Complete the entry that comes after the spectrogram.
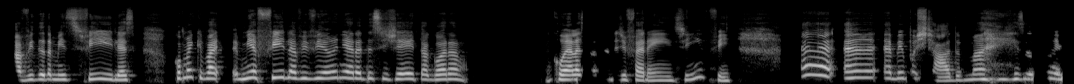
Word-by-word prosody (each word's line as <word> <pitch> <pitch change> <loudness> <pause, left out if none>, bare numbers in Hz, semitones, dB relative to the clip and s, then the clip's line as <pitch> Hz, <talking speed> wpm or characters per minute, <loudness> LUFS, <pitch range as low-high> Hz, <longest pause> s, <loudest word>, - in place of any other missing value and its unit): a 210 - +4
vida 220 +2 0
da 235 - 0
minhas 225 0 -2
filhas? 230 -4 +1 0.4
Como 290 +4 0
é - - +1
que 305 - -5
vai 270 -1 +5 0.2
minha 295 +5 +3
filha, 310 0 +2
a - - +4
Viviane 280 +2 0
era 280 -2 +3
desse 265 -1 -4
jeito 245 0 +1
agora 230 -1 +1 0.9
com 235 - 0
elas 225 +1 +6
tá 320 - -18
sendo 220 - -15
diferente", 190 -2 -2
enfim. 225 - -5 1.1
É, - - +6
é 315 +1 +2
é 285 - 0
bem 280 +1 -3
puxado 195 - -2
mas, 235 +1 -1
eu 240 - -2
tô 280 - -6
in 250 - +1
240 Hz, 180 wpm, -23 LUFS, 220-280 Hz, 1.1 s, elas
